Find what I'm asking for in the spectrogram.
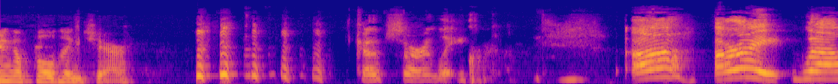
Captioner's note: laughs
